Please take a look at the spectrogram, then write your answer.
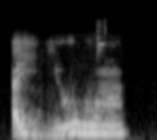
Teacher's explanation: Nah, huruf sukunnya itu diperhatikan. Kemudian ketika mendapatkan ya yang bertasdid, itu ada namanya naber, ya, menekan suara. Ayyuhum, itu dinaberkan.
